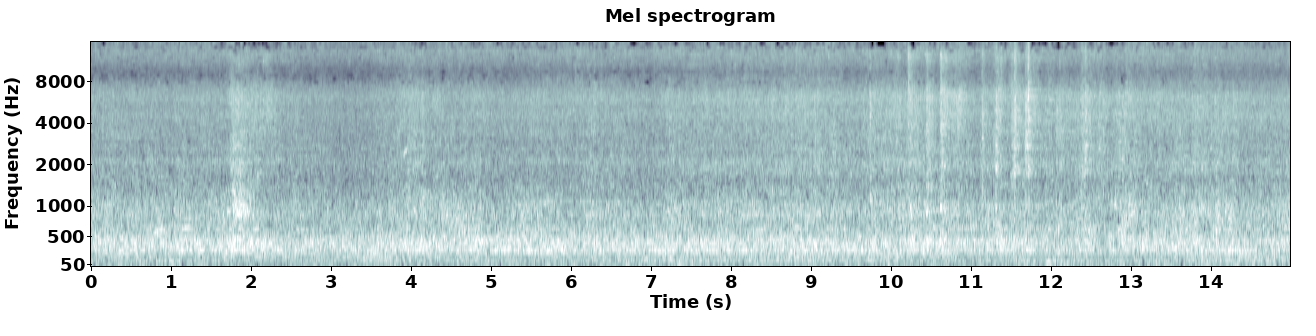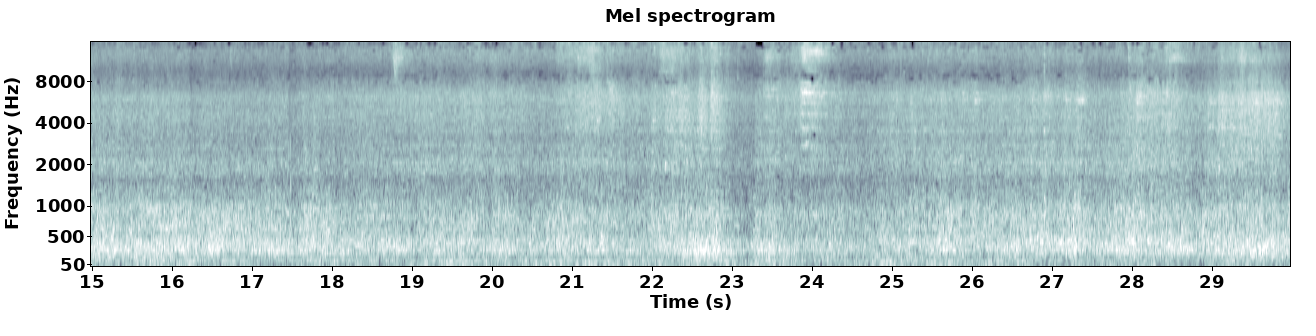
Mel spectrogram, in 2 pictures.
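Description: Mumbai suburban local train running at speed, heard from inside the coach: a steady loud rumble of wheels on the rails. Runs of sharp clickety-clack come about a third of the way in and again, louder, about two-thirds of the way in.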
